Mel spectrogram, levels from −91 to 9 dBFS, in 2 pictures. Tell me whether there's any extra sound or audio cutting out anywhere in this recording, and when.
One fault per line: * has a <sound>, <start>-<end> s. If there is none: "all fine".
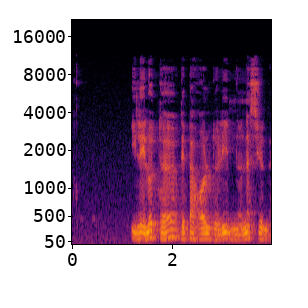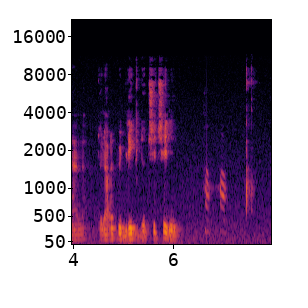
* has a laugh, 6.6-7.1 s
